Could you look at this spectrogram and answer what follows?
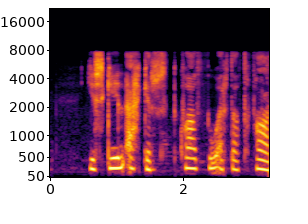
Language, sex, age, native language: Icelandic, female, 13, Icelandic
